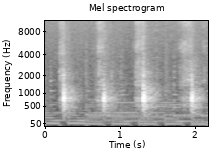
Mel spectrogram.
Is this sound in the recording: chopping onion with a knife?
yes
